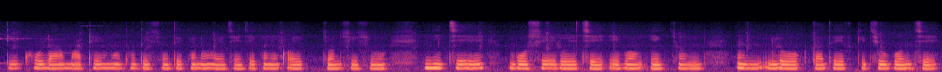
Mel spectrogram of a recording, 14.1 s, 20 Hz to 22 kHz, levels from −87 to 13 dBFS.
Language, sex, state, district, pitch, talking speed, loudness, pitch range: Bengali, female, West Bengal, Kolkata, 175 Hz, 85 wpm, -16 LUFS, 170-180 Hz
